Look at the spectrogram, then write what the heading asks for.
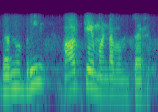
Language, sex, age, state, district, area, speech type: Tamil, male, 30-45, Tamil Nadu, Dharmapuri, rural, conversation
